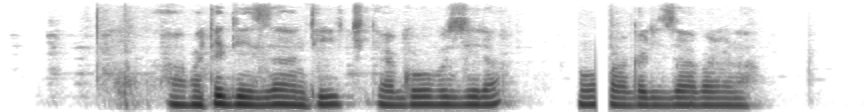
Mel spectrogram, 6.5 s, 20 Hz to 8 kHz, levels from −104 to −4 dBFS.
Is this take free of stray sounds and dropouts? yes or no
no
